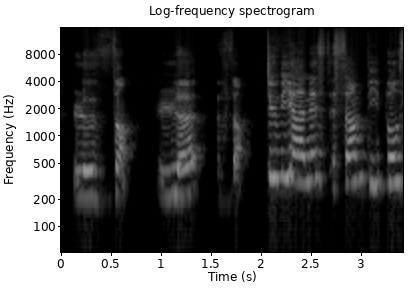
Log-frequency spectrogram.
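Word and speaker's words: vingt: It's a very strange looking word, but don't worry, as we can hear it's pronounced the same way as the wine, le vin.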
